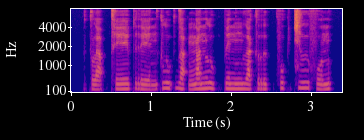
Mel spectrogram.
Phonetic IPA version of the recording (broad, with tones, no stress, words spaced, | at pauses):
kla˨˩p̚tʰeː˦˥ preː˩˦nklu˦˥ʔda˨˩ʔ ŋa˦˥nlu˨˩k̚pe˧n ŋɯ˨˩a̯ krɯ˨˩k̚fo˥˩k̚t͡ɕɯː˥˩ fo˦˥n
